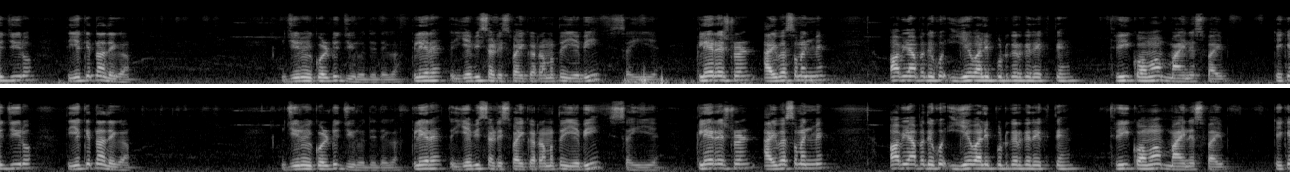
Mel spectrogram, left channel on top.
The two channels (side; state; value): both; normal; correlation 0.27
